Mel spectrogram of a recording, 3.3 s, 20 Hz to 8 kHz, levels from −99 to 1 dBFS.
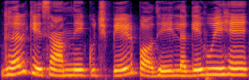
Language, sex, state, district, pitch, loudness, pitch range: Hindi, female, Himachal Pradesh, Shimla, 220 Hz, -12 LUFS, 200-230 Hz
